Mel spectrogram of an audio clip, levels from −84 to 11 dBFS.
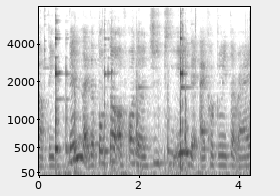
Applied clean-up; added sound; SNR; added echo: none; Chink, clink; 2 dB; reverberation time 0.6 s.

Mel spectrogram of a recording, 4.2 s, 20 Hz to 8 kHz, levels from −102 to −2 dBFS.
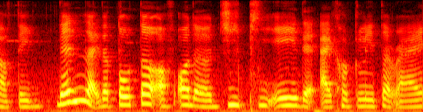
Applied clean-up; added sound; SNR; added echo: none; none; none; none.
